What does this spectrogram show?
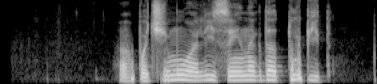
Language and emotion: Russian, angry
